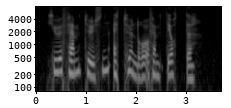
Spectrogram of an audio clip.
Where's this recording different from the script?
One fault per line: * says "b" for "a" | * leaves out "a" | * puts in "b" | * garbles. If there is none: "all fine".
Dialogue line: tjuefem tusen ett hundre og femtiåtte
all fine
